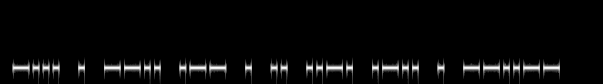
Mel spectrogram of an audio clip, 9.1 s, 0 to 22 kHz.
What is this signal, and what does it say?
Morse code, heard as a keyed tone, about 16 wpm, 680 Hz. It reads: BEZWEIFLE,
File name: Morsekurs / Witze / Witz 14.November 2023 70 F80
